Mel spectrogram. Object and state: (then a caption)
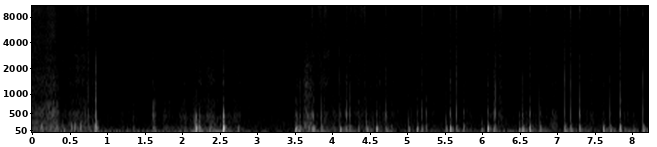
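Cork round pad. A flat, solid, round cork disc is held and then set on a recorder while long nails tap and scratch it. Soft scratching rustles open the clip, followed by dull, low thumps with almost no ring. After a brief silence, a quick, irregular run of deep, muffled taps continues to the end.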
